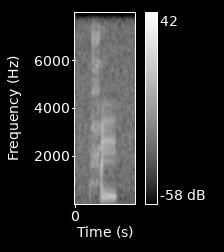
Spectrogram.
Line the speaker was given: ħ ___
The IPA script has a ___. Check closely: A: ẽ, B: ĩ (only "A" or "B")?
B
